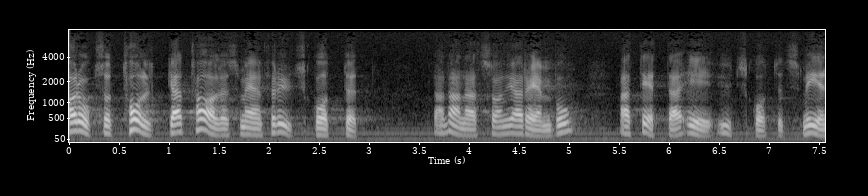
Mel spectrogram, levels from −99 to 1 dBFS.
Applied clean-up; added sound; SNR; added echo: none; none; none; none.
